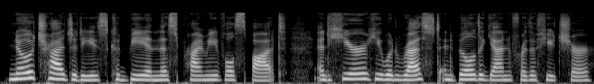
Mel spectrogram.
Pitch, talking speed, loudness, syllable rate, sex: 215 Hz, 190 wpm, -18 LUFS, 4.9 syllables/s, female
